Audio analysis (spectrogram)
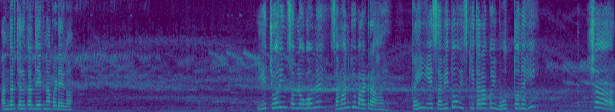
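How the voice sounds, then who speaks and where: A woman's voice: sits high, measured pace, a little mellow, faint music behind. A woman voicing a brave, curious village boy in a children's cartoon, earnest and kind. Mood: curious, suspicious. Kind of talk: children's cartoon story acting.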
